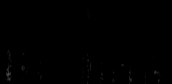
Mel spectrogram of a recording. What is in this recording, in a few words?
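"тӧрыт вӧлі асыв-вой тӧв", Komi, female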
